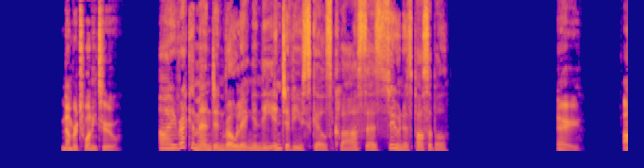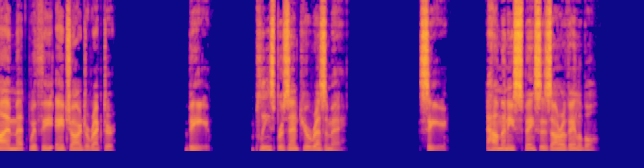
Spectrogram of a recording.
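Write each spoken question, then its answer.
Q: I recommend enrolling in the interview skills class as soon as possible.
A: C: How many spaces are available?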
